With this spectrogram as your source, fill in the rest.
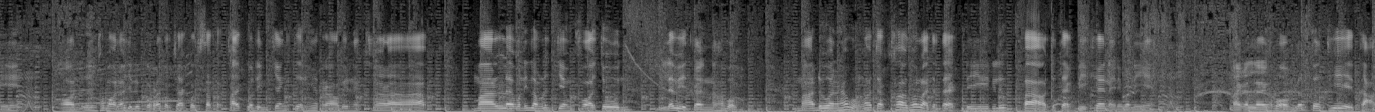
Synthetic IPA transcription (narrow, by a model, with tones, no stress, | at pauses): iː˦˥ | ʔɔː˨˩nʔɯː˧nkʰa˥˩mɔː˧lɛː˦˥˩ju˨˩lɯː˧˦mku˨˩˦ɾa˦˥ko˨˩t̪̚t͡ɕʰaː˧ŋko˨˩t̪̚saː˧˦˥t̪a˧˥kʰaː˨˦˥jku˨˩˦ni˨˩˦ŋkɛː˥˩ŋt̪ɯ˧ənhʰaː˥˩jɾa˧wduː˥˩˨na˦˥˩kʰɾa˦˥k̚ | maː˧lɤː˧jwa˧nːiː˦˥la˧mlɯ˥˩nke˧mfɔː˧t͡ɕuː˧n | lɛː˦˥wʔiː˨˩t̪̚ka˧nːa˦kʰa˦˥pʰːo˩˦mː | aː˧duː˧na˦˥kʰa˥pʰːo˩˦mkɔː˥˩t͡ɕa˨˩kʰaː˥˩wt̪ʰa˥˩wɾa˨˩jt͡ɕa˨˩t̪ɛː˨˩k̚diː˧ɾlɯː˦˥plaː˨˩wt͡ɕa˨˩t̪ɛː˨˩k̚diː˧kʰɛː˥˩na˨˩˦jna˧jwa˧nːiː˦˥ | t̪aː˨˩jka˧nlɤ˧kʰa˦˥pʰo˩˦mlɯː˥˩mt̪o˥˩nt̪ʰiː˥˩saː˨˦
